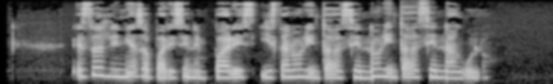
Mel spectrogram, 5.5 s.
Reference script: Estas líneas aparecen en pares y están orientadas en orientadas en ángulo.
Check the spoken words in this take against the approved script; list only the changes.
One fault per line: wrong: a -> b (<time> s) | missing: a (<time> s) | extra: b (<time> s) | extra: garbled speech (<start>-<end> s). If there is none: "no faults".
no faults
